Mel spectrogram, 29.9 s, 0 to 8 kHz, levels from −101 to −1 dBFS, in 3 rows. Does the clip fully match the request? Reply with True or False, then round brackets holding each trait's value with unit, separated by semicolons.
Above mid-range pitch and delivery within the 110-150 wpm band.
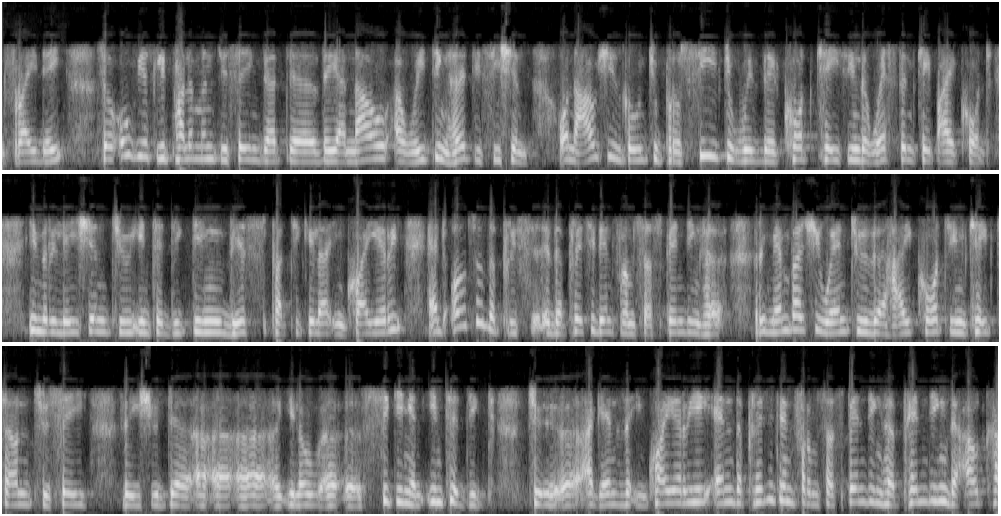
False (200 Hz; 170 wpm)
